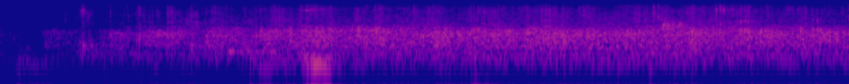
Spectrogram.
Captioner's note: applause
